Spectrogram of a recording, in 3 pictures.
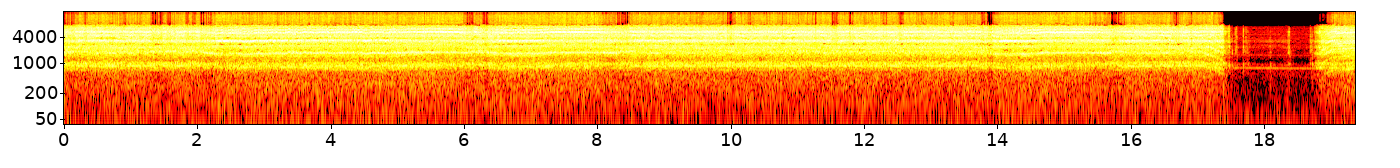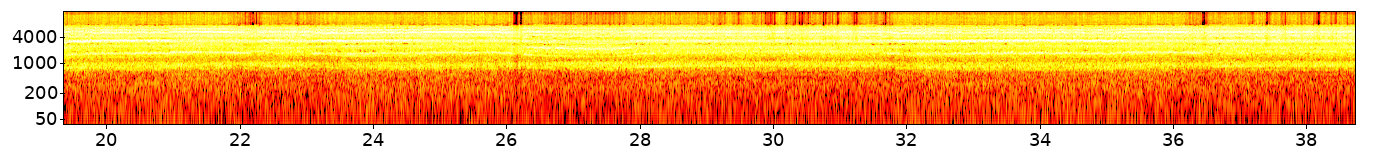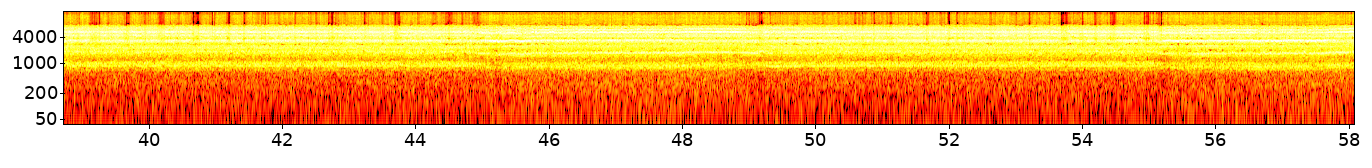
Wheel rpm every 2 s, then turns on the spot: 230, 210, 220, 230, 230, 230, 230, 230, 170, 90, 220, 230, 220, 220, 230, 230, 210, 210, 230, 230, 230, 230, 230, 210, 230, 230, 230, 230, 210.
none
